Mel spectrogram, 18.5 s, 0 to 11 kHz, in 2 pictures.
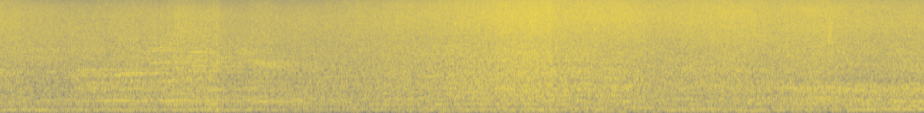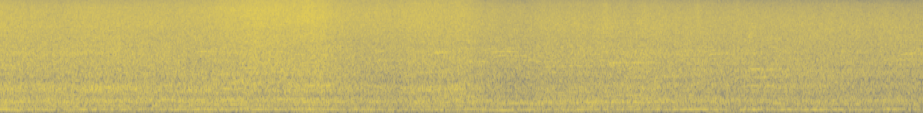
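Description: A pack of IMCA Modified dirt-track race cars running at speed: a steady roar of many V8 engines that rises and falls a little as the cars come past.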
